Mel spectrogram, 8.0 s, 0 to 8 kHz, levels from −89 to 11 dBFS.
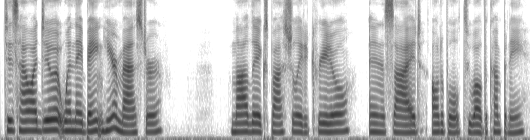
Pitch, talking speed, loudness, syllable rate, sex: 190 Hz, 160 wpm, -17 LUFS, 5.4 syllables/s, female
